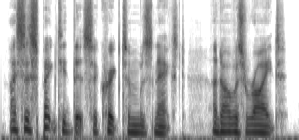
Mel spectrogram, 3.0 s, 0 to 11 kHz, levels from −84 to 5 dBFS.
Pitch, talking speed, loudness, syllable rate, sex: 140 Hz, 220 wpm, -17 LUFS, 5.6 syllables/s, male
